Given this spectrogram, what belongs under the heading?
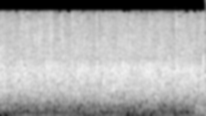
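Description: An audience at a Hindi kavi sammelan poetry recital claps in a dense, steady burst of applause that fills the room without a break.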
